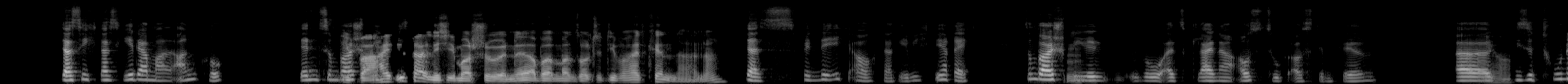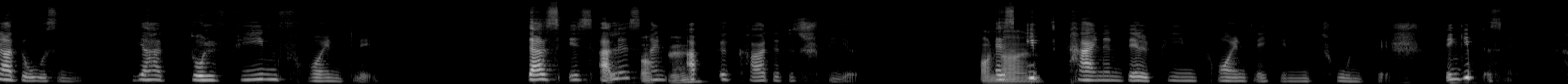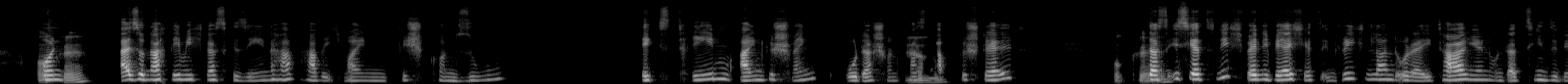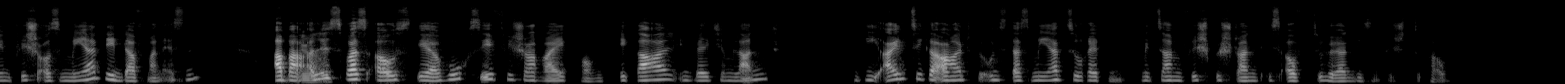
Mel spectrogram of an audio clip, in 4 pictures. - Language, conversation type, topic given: German, unstructured, Wie beeinflusst Plastik unsere Meere und die darin lebenden Tiere?
- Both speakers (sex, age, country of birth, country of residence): female, 55-59, Germany, United States; male, 35-39, Germany, Germany
- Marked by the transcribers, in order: tapping; "delfin-freundlich" said as "dolfin-freundlich"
